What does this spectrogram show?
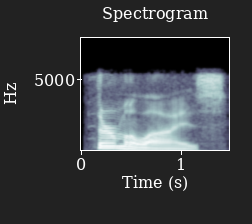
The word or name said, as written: thermalize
